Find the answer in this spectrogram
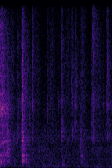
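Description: Small foam sponge roller rolled back and forth through wet acrylic paint and a loaded brush on a palette tray, loading the roller: a faint sticky rolling with a few light clicks scattered through it.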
